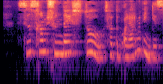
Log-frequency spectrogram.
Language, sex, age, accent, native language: Uzbek, female, under 19, Toshkent shahri, Uzbek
